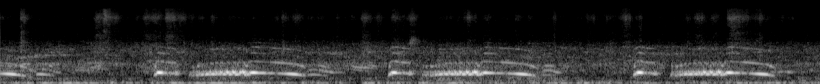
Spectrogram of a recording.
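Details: Barbary dove giving its mating coo, a sound used to bring doves into breeding condition: three evenly spaced low coos, roughly every two and a half seconds, each a brief accented note followed by a drawn-out rolling purr.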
